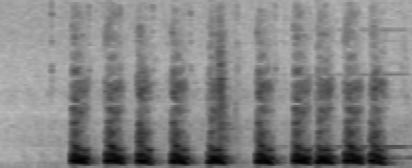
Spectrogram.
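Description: A man imitates a dog with his voice, giving about ten quick, evenly spaced woof-like barks in a steady rhythm, loud and close to the mic after a short quiet start.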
